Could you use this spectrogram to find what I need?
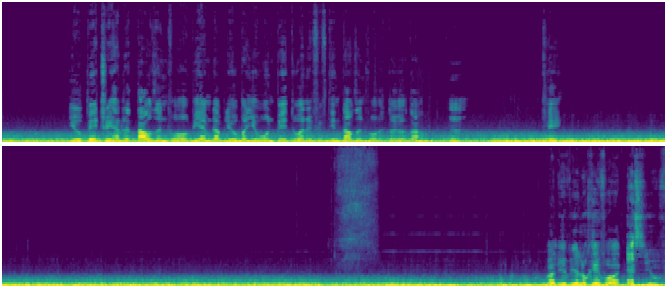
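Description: A middle-aged man talks calmly inside a moving car.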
